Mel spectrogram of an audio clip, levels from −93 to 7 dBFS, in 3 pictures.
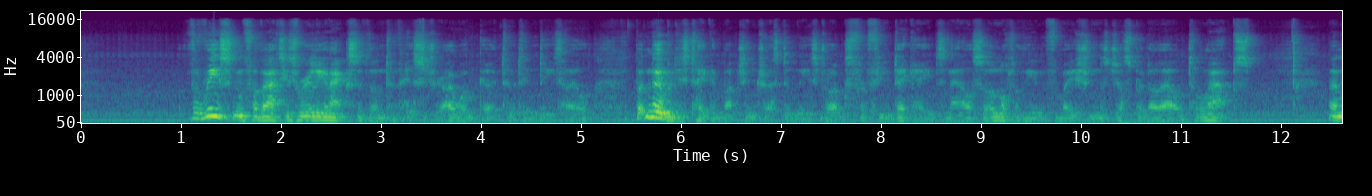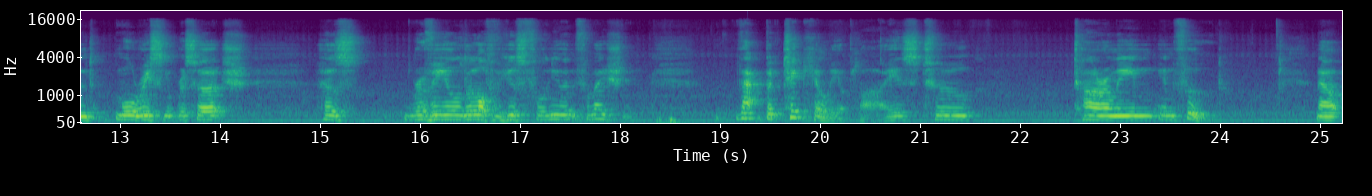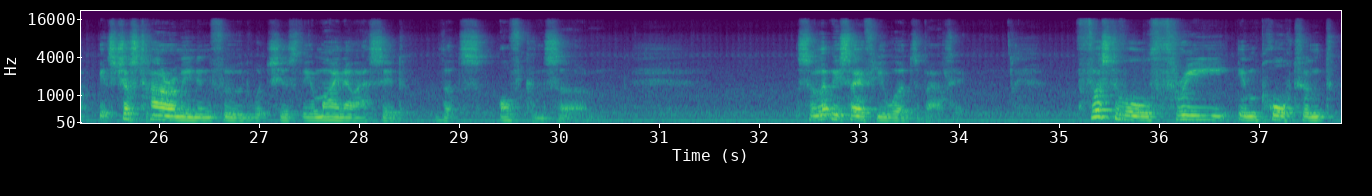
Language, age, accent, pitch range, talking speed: English, 50-69, British, 110-130 Hz, 140 wpm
